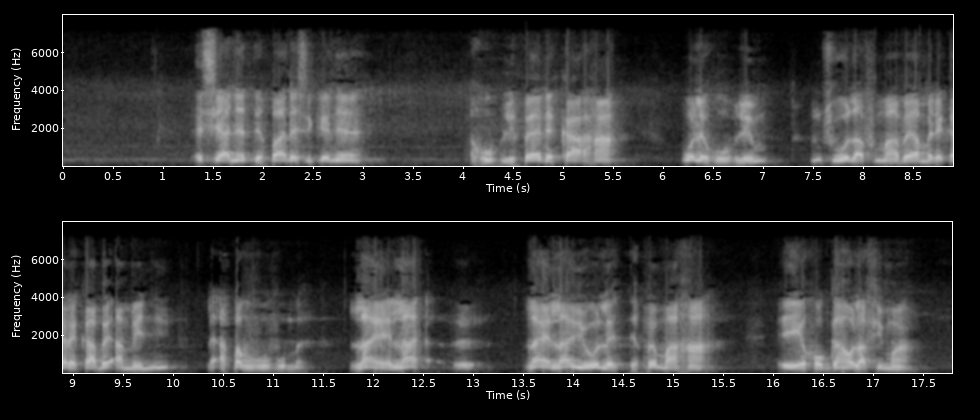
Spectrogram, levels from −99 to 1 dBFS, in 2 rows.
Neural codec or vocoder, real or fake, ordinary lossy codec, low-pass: none; real; AAC, 32 kbps; 7.2 kHz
